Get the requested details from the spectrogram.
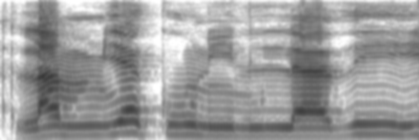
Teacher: জালটা জিহ্বার আগা থেকে নরম করে উচ্চারণ করব। জাল ইয়াদের জেরের বাম পাশে জজমেলা ইয়া আসার কারণে এক আলিফ টেনে পড়ব।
